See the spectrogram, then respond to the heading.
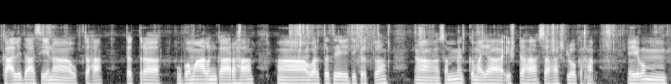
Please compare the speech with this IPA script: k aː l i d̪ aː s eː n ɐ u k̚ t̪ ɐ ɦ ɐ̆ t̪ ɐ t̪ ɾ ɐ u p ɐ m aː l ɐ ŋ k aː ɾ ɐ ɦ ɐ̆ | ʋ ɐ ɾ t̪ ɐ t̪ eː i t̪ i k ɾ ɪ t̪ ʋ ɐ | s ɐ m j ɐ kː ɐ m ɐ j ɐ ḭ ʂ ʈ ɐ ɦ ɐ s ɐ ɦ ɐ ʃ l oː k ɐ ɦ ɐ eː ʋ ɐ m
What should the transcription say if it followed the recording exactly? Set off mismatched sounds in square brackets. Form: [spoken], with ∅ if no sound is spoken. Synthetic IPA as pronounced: k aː l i d̪ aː s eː n ɐ u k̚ t̪ ɐ ɦ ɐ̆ t̪ ɐ t̪ ɾ ɐ u p ɐ m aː l ɐ ŋ k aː ɾ ɐ ɦ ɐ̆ | ʋ ɐ ɾ t̪ ɐ t̪ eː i t̪ i k ɾ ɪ t̪ ʋ ɐ | s ɐ m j ɐ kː ɐ m ɐ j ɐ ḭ ʂ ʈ ɐ ɦ ɐ s ɐ ɦ ɐ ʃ l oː k ɐ ɦ ɐ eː ʋ ɐ m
